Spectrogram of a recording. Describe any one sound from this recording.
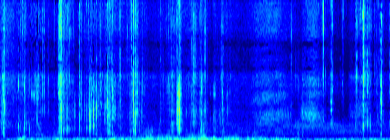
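Footsteps crunch on rough, loose rock.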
